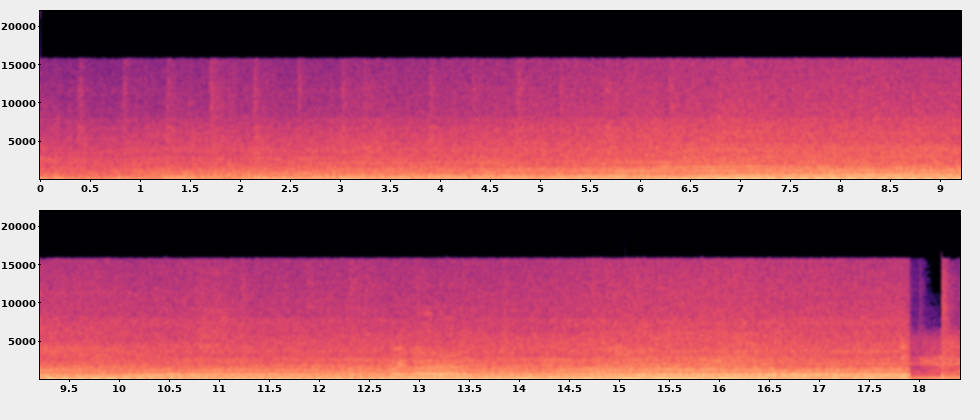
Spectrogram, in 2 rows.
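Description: Twin Suzuki 150 outboard motors driving a speedboat. Their pitch rises over a few seconds as they throttle up, then holds steady at cruising speed.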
